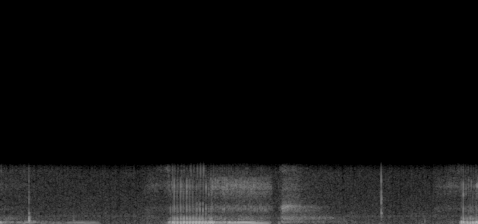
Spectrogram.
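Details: Snoring Beagle named Yoda, indoors: a few low rumbling snore bursts with growly harmonics, the loudest near the middle and another at the end, separated by quiet breathing.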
